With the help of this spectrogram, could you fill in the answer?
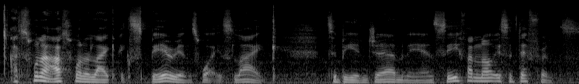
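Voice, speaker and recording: A man with a northern English accent, lively intonation and a fairly quick pace. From northern England. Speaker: reaction video creator. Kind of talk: casual reaction commentary. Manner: hesitant, filler-heavy.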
